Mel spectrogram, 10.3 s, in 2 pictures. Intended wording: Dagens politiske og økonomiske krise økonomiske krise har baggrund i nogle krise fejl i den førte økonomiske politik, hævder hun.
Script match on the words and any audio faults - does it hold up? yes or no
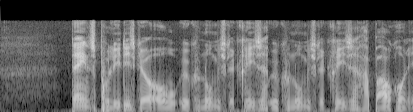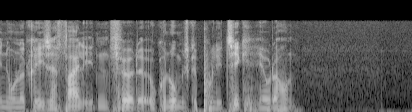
yes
